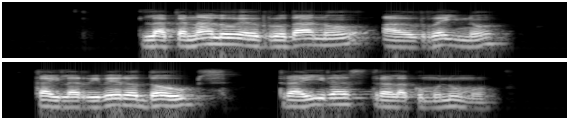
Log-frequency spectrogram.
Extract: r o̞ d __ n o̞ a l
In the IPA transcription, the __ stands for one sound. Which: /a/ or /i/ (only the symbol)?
a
